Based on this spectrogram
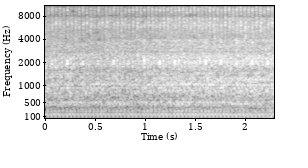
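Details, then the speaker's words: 2012 Peugeot 208 1.4 VTi petrol after repair and adaptive relearn, warming up toward 90°C, bonnet open: steady, even low hum with no misses, knocks or hunting, a healthy normal idle. "But look, it's running spot on. I've closed the bonnet, but you can definitely hear it."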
